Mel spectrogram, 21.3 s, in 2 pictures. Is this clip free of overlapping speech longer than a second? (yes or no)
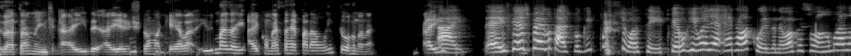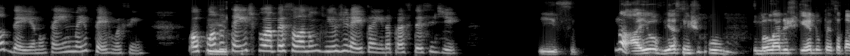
yes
